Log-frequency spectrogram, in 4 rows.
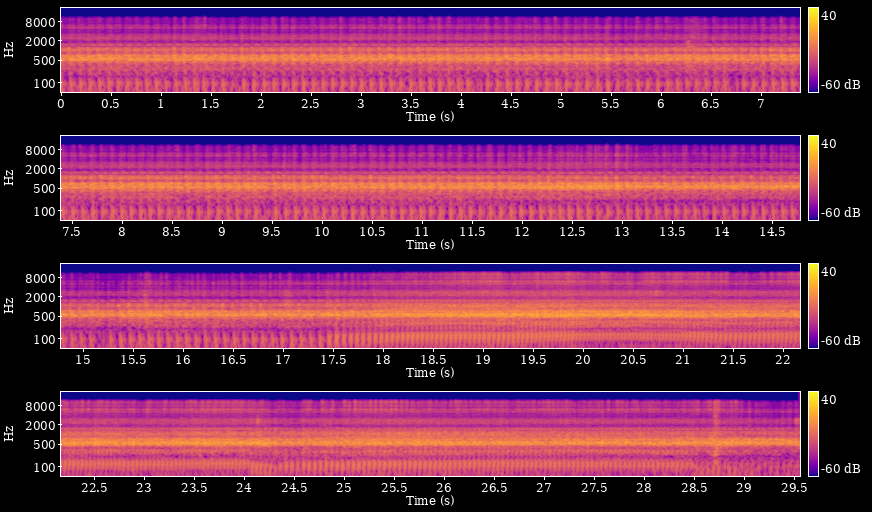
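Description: Yamaha Serow 225's single-cylinder four-stroke engine running steadily while the bike is ridden along. A little past halfway a deeper low rumble joins and it grows slightly louder.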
